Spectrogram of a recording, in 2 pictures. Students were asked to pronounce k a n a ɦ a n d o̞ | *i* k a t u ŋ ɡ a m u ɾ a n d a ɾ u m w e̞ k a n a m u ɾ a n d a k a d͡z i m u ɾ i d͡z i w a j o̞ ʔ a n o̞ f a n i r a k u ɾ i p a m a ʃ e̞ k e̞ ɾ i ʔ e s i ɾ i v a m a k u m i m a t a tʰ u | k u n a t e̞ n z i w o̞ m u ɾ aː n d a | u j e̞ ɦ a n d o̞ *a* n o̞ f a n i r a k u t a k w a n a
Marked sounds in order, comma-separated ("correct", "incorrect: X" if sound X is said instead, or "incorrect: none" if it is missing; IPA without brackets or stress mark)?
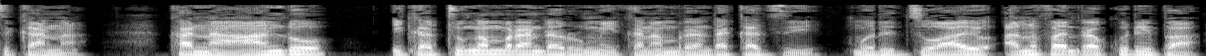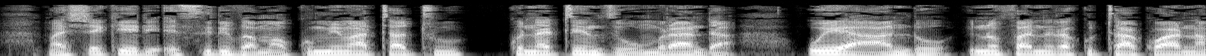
correct, incorrect: i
